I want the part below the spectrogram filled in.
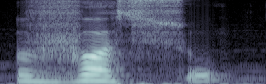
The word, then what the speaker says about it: vosso: We need the word vosso. Vosso.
